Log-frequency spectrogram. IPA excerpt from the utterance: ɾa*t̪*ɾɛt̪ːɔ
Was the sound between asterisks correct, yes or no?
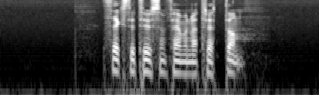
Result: no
